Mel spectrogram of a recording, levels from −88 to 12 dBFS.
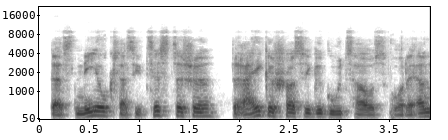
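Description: Damaged compressed frames reached the decoder and were played anyway in this speech clip, a corrupt frame decoded fault: misread data briefly spatters energy at wrong frequencies, giving a short blip at 0.73 s and a louder, roughly -20 dBFS burst from 3.52 to 3.56 s.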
